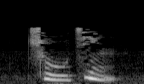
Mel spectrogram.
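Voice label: "处境", Mandarin Chinese; chinese flashcards; hsk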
